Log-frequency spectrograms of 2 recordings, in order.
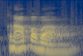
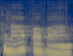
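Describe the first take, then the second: First: It is asked in a threatening tone. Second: It is asked in a gentle tone.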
